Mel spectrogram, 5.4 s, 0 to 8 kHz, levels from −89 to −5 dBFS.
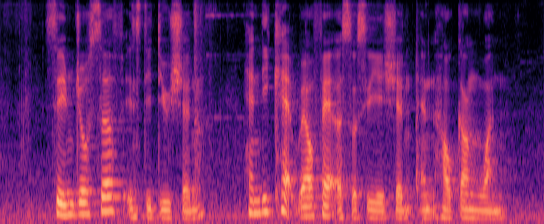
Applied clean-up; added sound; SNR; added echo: none; Mechanisms; 17 dB; none.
